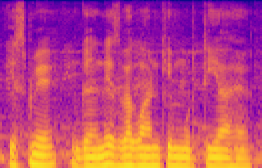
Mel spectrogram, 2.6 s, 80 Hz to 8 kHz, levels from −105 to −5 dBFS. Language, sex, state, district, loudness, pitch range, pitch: Hindi, male, Bihar, Patna, -14 LUFS, 110-125 Hz, 115 Hz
